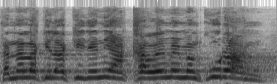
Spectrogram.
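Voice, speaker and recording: A man giving a lively, humorous sermon, telling stories with comic voices and asking the audience questions. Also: very high voice, very fast. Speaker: preacher. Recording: echoey hall with faint noise.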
